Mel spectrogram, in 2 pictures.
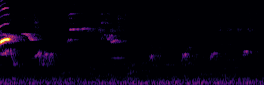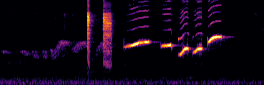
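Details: Female white-rumped shama calling to provoke males into singing, used to stir other shamas; a quiet opening of soft whistles, then a sharp harsh burst and a run of loud, rich whistled notes rising and falling in quick succession.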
